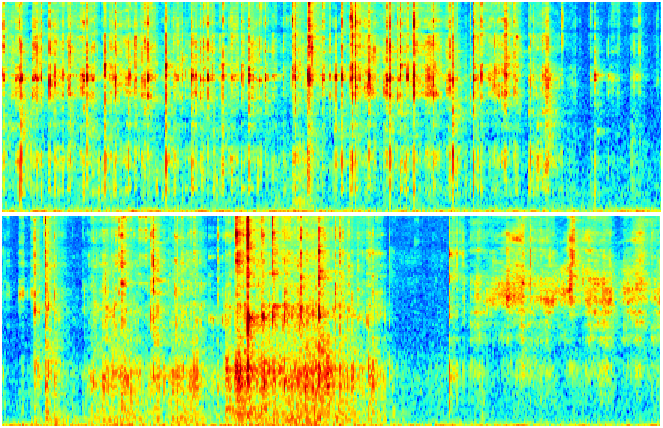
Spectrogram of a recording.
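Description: Fingers rub and tap empty mussel shell halves, which clink against a pile of the same shells on a board. The sound is a quiet, dense run of bright, scratchy clicks and dry rattles with almost no low end, each tick dying away at once. A louder burst of scraping clatter comes around the middle before a short pause and a softer rustle at the end.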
